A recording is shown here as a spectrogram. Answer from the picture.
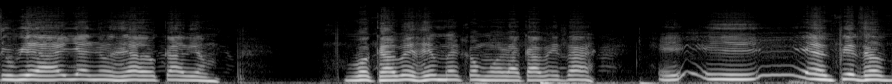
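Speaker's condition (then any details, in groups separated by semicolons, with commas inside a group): Cerebral palsy; since birth, needs extra support for daily living activities; attends Aspace Sevilla day centre for stimulation, needs adapted bus to reach centre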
